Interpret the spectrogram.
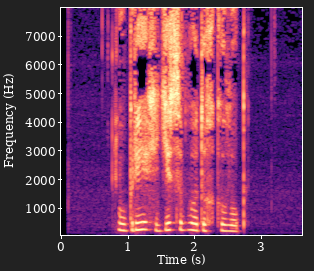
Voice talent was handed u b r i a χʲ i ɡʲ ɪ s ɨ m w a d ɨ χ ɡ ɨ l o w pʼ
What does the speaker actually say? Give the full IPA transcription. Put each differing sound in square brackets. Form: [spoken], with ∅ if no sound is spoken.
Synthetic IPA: u b r i a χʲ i ɡʲ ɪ s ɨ [b] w a d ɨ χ ɡ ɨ l o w pʼ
